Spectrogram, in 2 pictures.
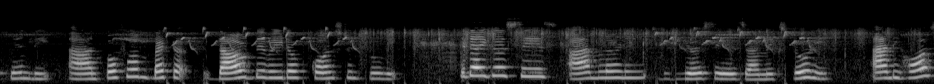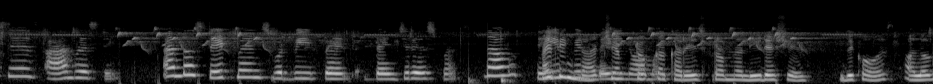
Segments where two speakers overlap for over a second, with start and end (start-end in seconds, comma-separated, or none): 14.8-16.0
